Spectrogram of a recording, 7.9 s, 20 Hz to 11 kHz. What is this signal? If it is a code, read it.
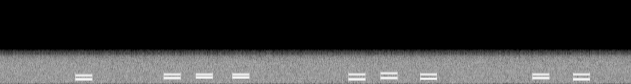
DTMF, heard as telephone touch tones, dialled by hand, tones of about 210 ms, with phone line noise. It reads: 1 800 295 82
